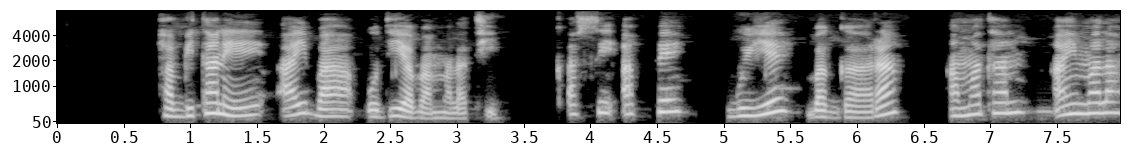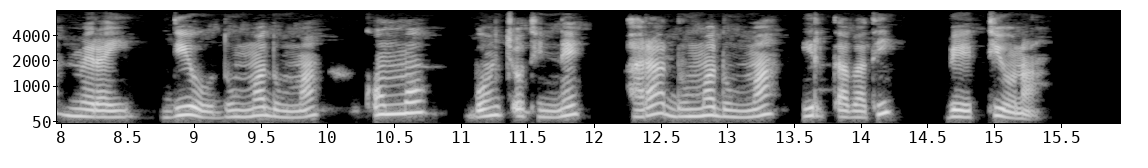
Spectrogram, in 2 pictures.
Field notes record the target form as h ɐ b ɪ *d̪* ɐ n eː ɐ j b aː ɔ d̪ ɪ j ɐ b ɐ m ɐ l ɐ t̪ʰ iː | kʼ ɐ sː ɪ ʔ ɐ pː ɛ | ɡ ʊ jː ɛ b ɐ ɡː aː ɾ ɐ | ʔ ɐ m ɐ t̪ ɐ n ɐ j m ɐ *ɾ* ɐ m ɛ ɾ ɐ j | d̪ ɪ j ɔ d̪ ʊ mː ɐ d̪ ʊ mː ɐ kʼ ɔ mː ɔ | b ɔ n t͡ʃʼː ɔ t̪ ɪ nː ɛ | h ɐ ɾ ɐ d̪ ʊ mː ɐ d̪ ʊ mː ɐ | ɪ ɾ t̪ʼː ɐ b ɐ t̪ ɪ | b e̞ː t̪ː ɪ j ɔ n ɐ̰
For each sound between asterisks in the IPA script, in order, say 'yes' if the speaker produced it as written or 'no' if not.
no, no

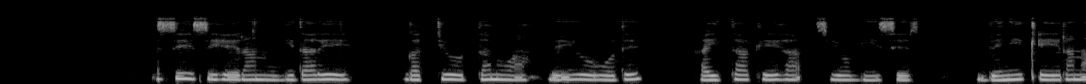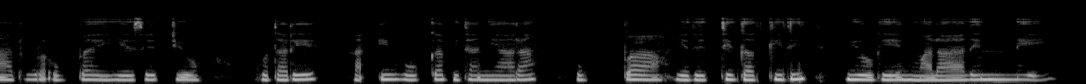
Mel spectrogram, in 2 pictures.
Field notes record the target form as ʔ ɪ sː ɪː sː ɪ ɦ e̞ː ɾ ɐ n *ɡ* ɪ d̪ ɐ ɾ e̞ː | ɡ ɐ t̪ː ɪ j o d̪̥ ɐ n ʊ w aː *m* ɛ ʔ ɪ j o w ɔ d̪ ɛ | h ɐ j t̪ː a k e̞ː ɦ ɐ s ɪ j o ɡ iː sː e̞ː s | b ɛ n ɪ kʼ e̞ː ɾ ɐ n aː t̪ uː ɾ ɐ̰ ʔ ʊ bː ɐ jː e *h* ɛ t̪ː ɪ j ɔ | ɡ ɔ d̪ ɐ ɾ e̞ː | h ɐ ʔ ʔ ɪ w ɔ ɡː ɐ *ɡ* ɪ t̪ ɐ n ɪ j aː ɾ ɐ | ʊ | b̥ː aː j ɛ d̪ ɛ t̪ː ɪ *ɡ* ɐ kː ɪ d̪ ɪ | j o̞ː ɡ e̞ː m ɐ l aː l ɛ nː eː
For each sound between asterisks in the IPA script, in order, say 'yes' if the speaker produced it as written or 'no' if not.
yes, no, no, no, yes

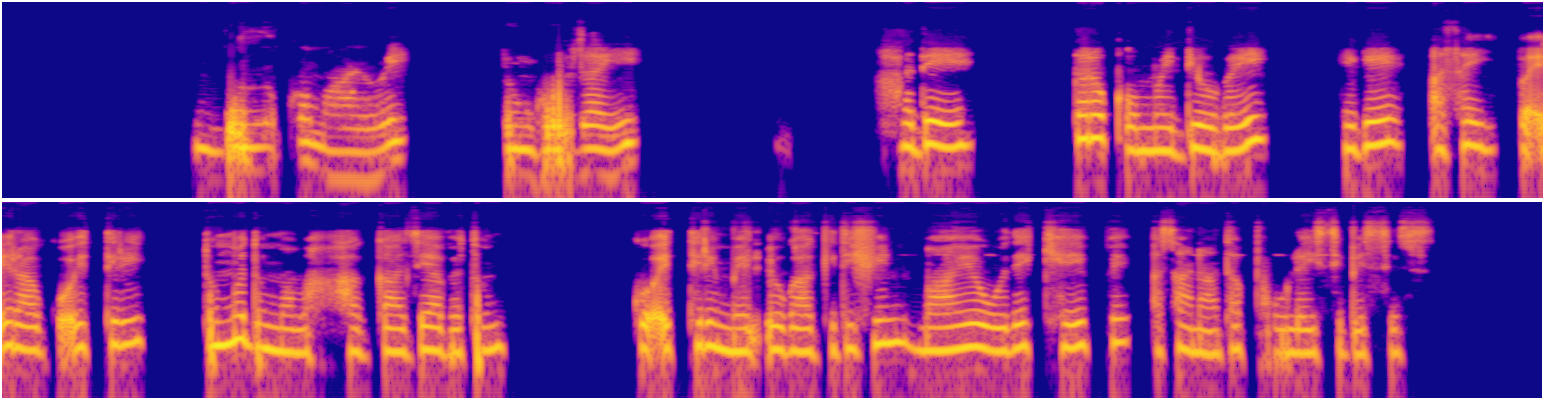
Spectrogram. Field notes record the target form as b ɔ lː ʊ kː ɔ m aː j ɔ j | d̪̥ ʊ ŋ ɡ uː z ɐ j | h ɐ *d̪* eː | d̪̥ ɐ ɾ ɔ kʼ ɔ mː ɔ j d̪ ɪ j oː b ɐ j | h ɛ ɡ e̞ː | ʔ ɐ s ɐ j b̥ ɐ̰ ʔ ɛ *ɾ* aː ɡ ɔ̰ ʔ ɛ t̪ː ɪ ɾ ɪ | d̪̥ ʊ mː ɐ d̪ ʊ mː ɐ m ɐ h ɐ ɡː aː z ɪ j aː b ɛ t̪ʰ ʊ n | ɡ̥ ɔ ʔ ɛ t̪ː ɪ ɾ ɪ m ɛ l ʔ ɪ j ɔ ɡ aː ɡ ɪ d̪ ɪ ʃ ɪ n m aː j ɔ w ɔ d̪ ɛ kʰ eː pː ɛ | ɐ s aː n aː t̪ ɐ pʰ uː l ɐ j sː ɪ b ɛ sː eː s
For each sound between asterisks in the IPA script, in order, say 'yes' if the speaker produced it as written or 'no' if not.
yes, yes

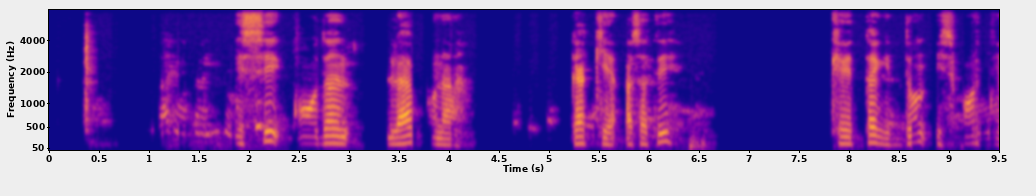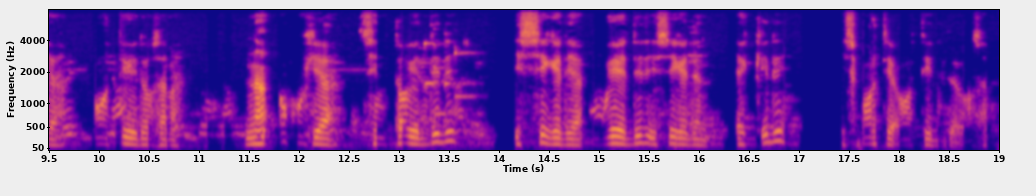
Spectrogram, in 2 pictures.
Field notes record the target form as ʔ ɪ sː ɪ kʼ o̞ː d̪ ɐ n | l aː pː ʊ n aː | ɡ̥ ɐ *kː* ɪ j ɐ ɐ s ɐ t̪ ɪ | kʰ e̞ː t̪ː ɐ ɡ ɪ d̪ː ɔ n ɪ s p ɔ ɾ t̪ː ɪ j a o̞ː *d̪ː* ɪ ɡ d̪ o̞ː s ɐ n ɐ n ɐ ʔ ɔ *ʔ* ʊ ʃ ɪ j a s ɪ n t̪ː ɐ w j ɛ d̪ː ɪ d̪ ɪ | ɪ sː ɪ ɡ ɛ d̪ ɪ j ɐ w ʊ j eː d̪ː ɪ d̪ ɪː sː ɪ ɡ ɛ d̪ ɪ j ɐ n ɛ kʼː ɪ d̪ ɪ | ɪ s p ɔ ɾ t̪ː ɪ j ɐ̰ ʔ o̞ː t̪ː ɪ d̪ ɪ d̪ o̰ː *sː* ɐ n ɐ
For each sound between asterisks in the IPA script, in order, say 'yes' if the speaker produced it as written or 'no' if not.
yes, no, no, no

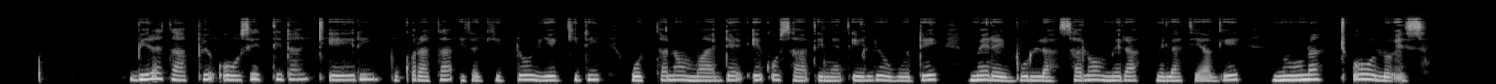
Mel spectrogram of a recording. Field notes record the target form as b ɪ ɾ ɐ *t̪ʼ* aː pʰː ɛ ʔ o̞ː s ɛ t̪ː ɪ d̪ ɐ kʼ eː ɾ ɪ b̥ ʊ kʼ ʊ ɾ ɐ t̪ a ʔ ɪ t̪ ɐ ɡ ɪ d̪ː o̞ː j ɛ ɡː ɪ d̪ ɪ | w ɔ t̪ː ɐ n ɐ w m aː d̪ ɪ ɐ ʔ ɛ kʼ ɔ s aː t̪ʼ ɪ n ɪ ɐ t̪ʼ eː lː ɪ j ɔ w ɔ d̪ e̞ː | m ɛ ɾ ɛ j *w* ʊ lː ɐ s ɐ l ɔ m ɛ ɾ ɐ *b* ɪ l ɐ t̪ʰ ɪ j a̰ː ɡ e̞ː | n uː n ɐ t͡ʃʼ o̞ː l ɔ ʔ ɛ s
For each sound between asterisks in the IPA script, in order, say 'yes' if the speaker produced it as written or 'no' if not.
no, no, no

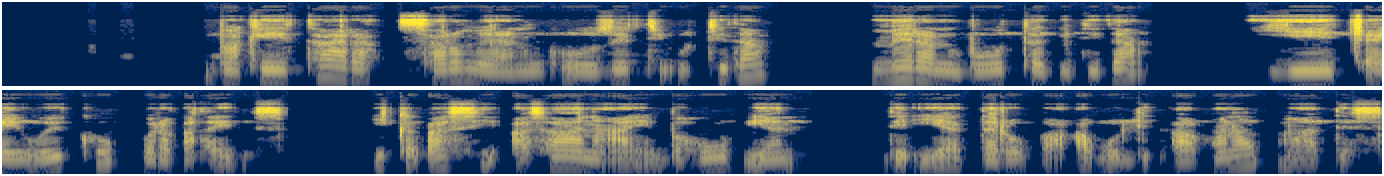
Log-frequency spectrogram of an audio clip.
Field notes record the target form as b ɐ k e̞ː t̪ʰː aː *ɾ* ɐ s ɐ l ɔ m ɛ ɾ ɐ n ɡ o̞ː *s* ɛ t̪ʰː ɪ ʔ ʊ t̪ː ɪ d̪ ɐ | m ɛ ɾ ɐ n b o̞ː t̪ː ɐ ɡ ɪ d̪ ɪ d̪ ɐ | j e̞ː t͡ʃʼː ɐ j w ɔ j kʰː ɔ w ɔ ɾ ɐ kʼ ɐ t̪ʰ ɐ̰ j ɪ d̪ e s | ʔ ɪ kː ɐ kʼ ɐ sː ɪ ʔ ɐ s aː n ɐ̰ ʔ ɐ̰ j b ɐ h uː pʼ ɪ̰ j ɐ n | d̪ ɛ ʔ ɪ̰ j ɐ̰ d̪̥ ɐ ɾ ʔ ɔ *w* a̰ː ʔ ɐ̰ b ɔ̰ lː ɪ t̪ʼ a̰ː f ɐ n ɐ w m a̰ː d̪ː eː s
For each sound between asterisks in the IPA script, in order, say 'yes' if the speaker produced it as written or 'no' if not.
yes, no, no

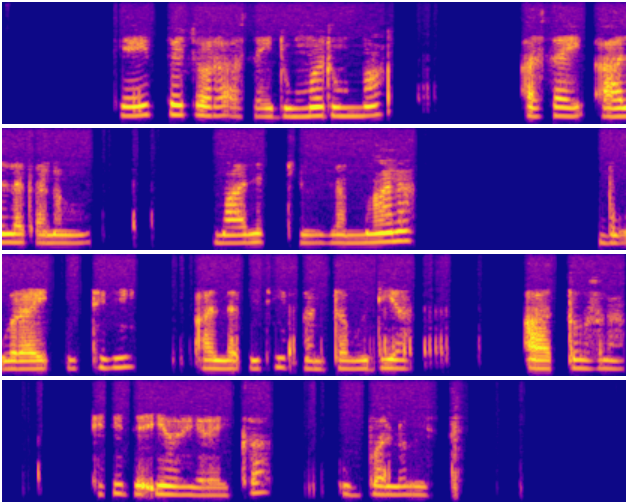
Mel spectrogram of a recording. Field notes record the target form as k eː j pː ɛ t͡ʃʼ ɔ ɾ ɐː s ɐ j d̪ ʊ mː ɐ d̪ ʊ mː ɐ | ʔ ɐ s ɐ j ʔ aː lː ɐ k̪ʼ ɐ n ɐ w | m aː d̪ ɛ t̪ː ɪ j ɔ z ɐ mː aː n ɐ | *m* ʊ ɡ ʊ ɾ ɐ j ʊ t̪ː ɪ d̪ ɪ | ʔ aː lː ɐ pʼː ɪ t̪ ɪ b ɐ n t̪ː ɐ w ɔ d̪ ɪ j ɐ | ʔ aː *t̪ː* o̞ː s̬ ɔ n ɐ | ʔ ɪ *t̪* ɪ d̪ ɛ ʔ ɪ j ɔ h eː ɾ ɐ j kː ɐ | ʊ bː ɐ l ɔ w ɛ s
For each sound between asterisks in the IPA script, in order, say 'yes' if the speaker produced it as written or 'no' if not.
no, yes, yes

